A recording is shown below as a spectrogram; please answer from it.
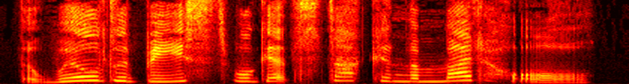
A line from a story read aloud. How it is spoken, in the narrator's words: she cried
